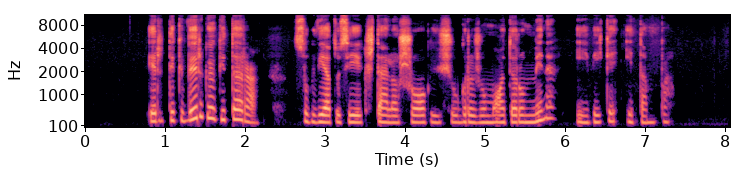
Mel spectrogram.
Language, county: Lithuanian, Kaunas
